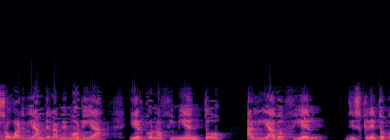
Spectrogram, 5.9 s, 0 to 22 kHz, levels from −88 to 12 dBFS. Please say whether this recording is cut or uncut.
uncut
